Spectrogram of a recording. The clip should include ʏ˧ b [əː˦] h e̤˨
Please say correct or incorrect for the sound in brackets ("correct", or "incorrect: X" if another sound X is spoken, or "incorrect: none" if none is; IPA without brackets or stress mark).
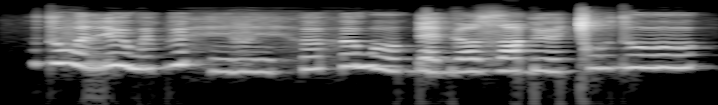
incorrect: ʏː˦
